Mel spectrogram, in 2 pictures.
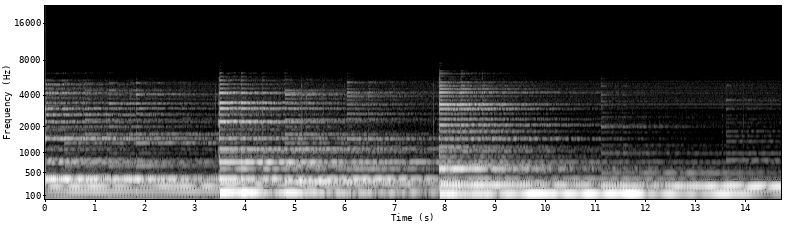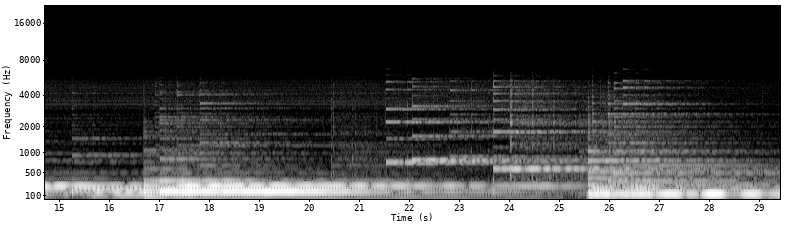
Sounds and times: Distortion: 0.0s - 29.4s.

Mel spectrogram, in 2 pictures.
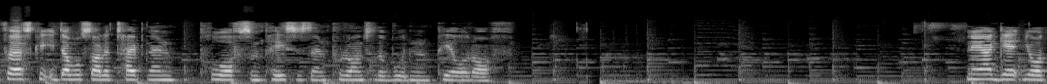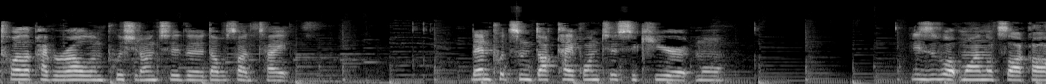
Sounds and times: Speech: 0.0s - 5.1s, 9.5s - 13.6s, 15.2s - 17.8s, 19.6s - 20.9s
Music: 0.0s - 20.9s.

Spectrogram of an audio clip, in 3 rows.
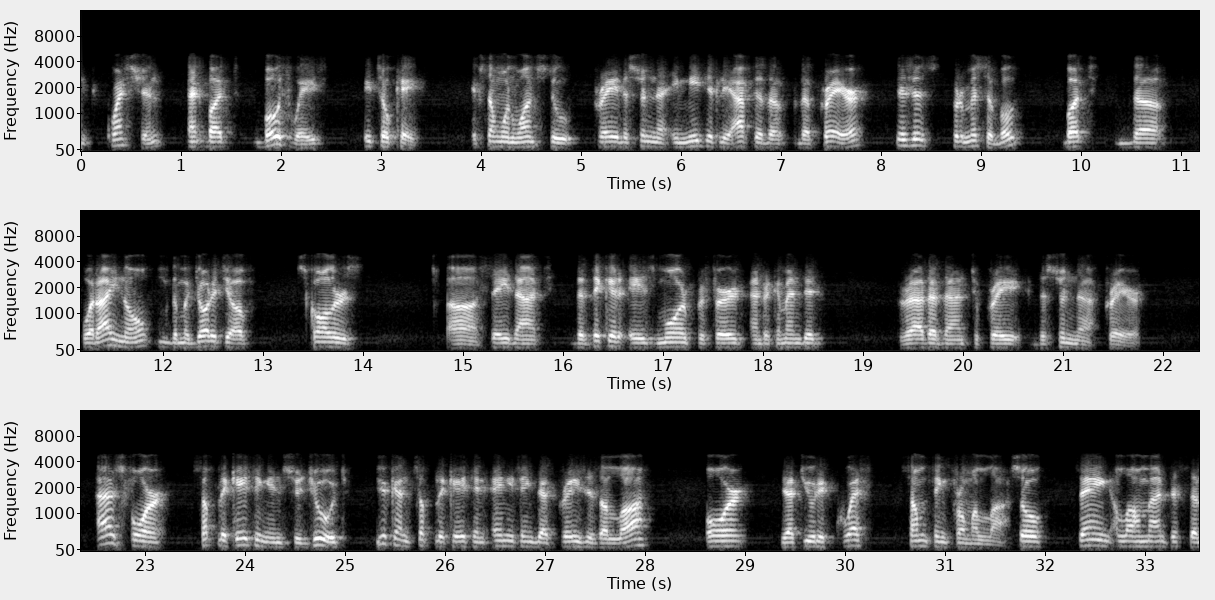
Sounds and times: Speech: 0.0s - 14.0s, 14.7s - 18.7s, 19.4s - 21.9s, 22.5s - 33.5s.

